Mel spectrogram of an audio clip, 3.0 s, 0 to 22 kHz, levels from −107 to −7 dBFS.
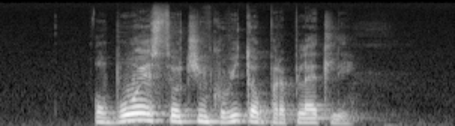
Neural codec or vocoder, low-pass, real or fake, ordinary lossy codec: none; 19.8 kHz; real; none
